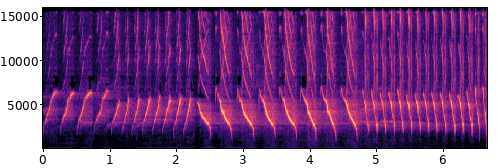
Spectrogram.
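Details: Canary song to get lazy birds singing. Quick rising chirps, then a louder series of long falling notes about two per second, ending in a very fast rolling trill.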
